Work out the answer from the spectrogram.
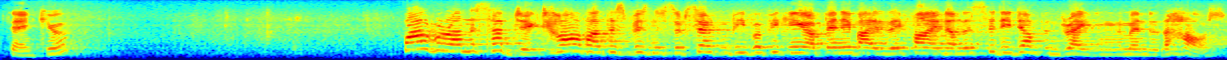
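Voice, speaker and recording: An actress playing a spiteful, snobbish young daughter with a haughty, snide manner, on an old 1930s film soundtrack. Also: female voice, a little high, fast talker, pushed and bright. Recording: dull lo-fi 1930s film soundtrack, faint hiss.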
